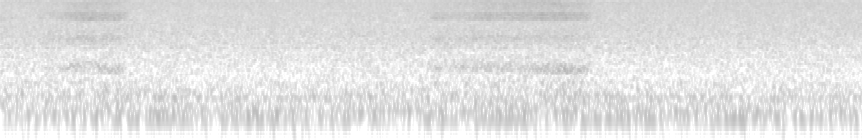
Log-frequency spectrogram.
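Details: Snoring Scottish Fold cat, fold-eared, asleep: two soft, breathy, hissing snores, each under a second long and about two seconds apart, over a quiet steady background hiss.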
